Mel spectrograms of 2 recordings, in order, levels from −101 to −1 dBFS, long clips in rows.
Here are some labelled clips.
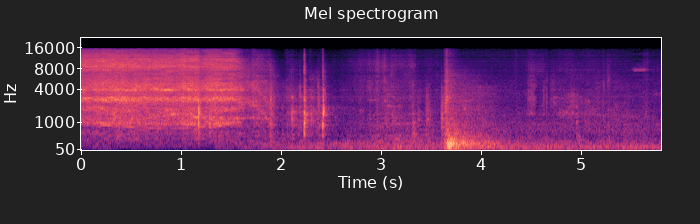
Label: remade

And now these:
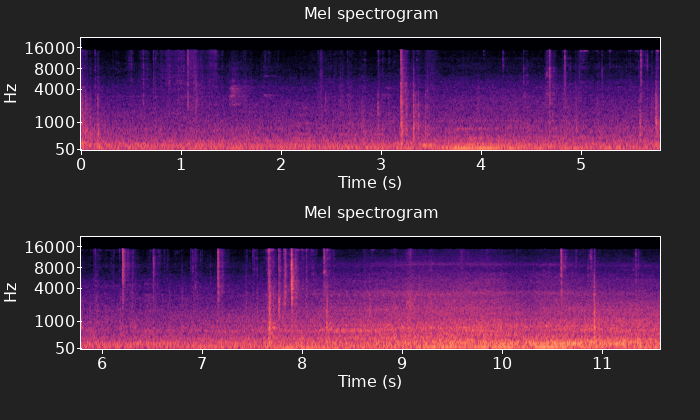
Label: recorded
